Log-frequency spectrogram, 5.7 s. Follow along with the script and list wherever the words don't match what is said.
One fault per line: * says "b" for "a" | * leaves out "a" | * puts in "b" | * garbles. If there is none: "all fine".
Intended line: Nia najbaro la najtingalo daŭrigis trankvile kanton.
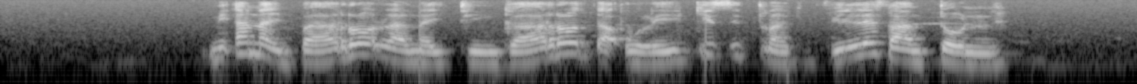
all fine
